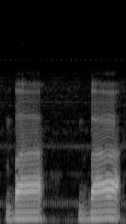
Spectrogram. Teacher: तरी मतलब, ठीक है, लिक्विड जिसे आप कह लें, और खुश्की मतलब ड्राई जिसे कह लें। ठीक है, तो बा जो है दोनों होंठों के अंदरूनी तरी वाले हिस्से को मिलाने से अदा होता है, बा, बा। ठीक है, तरी वाला हिस्सा।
